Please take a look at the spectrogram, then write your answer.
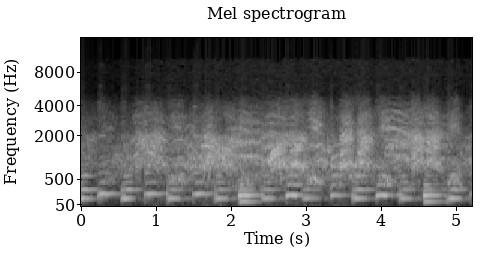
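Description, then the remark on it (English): A crowd of women marching through the streets of Tehran chants "Azadi" (freedom) over and over in a steady, insistent rhythm, their voices loud and unified above a constant wash of crowd noise. “The women's chant, Azadi, Azadi, shouting for freedom, echoed through the streets as men jeered at them, chased them into alleyways, and exposed themselves.”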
